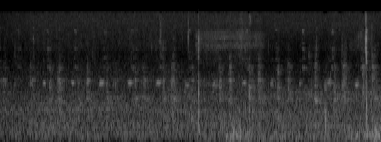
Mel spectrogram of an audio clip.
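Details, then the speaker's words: Old WRRS mechanical bell on a Rock Island-era crossing signal, crossing active with no train present: only faint, uneven clanks over outdoor hum, no proper ringing. The bell, already dying months earlier, is almost completely dead. "Hear that sort of clanking sound? That's the bell. It's a WRRS Mechanical Bell on top of the signal, and I know it was dying back in the spring"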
